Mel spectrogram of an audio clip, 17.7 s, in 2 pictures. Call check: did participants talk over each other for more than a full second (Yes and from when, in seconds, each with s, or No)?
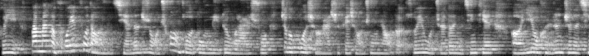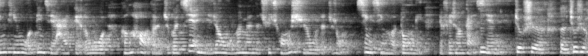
No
